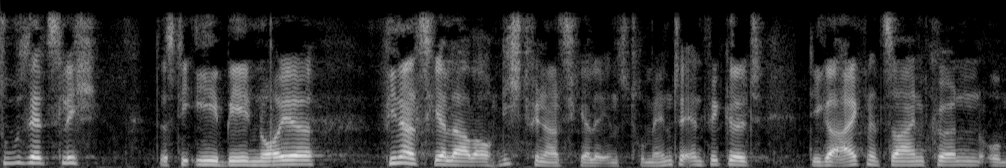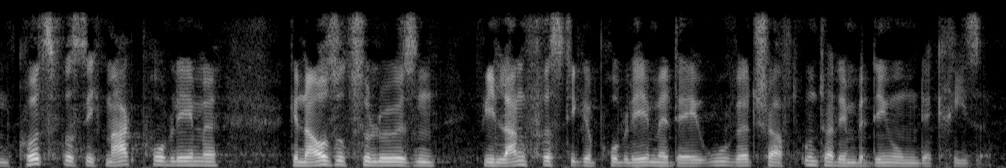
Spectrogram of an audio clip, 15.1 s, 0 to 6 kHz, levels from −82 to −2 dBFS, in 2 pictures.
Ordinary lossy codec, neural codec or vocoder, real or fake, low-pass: none; codec, 24 kHz, 3.1 kbps, DualCodec; fake; 5.4 kHz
